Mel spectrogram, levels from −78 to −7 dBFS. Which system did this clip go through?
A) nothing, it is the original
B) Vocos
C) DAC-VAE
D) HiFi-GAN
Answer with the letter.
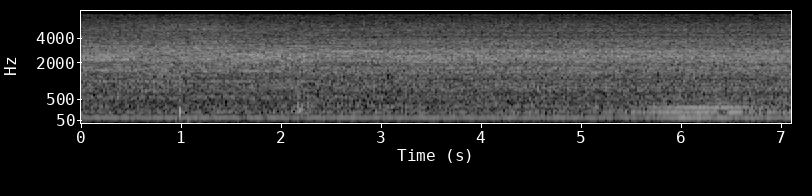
A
